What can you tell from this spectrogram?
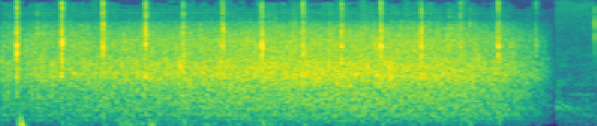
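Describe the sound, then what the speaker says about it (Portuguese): A large crowd applauds the newly beatified during a papal address, a dense, steady wash of clapping that holds evenly for several seconds before cutting off abruptly near the end. "Un applauso ai nuovi beati."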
